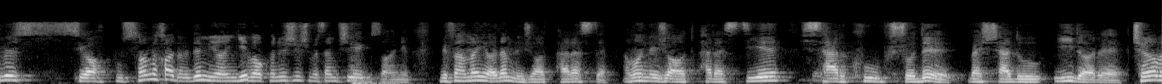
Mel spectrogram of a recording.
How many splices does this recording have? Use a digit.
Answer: 3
